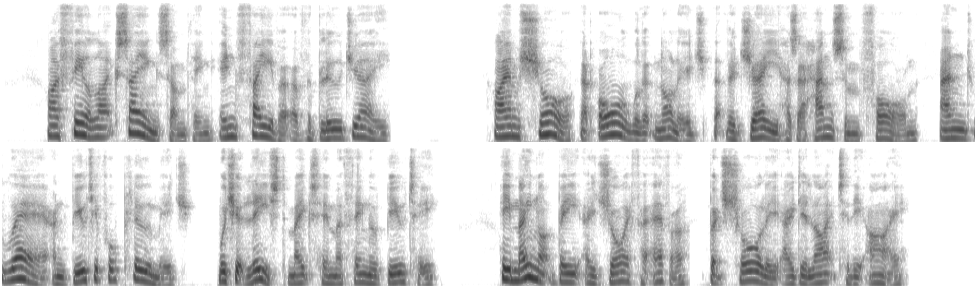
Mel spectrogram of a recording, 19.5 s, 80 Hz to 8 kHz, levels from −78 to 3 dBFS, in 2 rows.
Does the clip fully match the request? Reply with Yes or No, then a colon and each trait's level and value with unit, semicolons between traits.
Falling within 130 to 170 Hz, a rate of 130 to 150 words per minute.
No: low, 135 Hz; average, 165 wpm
